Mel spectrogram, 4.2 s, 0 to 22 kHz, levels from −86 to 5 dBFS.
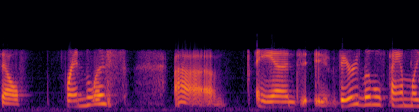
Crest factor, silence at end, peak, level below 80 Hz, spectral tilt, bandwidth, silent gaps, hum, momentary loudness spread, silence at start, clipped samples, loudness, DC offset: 18 dB; 0 s; -8 dBFS; -70 dBFS; -5.5 dB/octave; 4.5 kHz; none; none; 10 LU; 0 s; under 0.1%; -25 LUFS; under 0.1%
